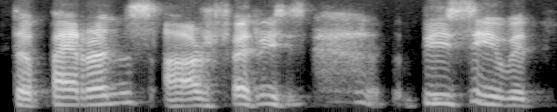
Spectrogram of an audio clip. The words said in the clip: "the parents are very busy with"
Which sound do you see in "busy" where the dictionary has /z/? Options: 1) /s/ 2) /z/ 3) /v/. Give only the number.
1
